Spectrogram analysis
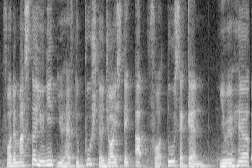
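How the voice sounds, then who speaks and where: A man's voice: a little high, normal speed, slight background noise. A man presenting an instructional tutorial in a methodical, step-by-step way.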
